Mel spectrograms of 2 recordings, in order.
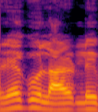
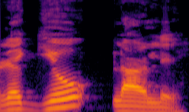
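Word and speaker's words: regularly: রেগুলারলি, যদিও আমরা রেগুলারলি বলি তবে শুদ্ধ উচ্চারণ হবে রেগুলারলি, নিয়মিত।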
